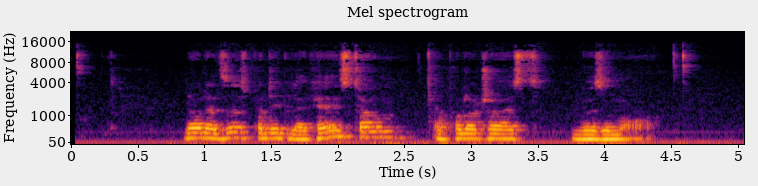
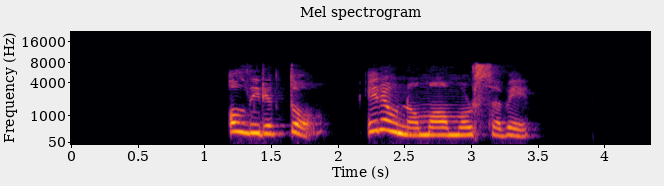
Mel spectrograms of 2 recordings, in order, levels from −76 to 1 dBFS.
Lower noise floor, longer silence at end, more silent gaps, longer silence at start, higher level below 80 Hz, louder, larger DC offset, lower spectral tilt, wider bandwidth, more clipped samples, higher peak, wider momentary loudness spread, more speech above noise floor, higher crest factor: second, -40 dBFS vs under -90 dBFS; second, 0.3 s vs 0.9 s; second, none vs 1.99-2.15 s; second, 0.05 s vs 1.2 s; first, -36 dBFS vs -68 dBFS; first, -15 LUFS vs -19 LUFS; neither; first, -6 dB/octave vs -3.5 dB/octave; first, 15 kHz vs 8.2 kHz; neither; about the same, -2 dBFS vs -2 dBFS; first, 13 LU vs 10 LU; second, 26 dB vs over 72 dB; about the same, 14 dB vs 18 dB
